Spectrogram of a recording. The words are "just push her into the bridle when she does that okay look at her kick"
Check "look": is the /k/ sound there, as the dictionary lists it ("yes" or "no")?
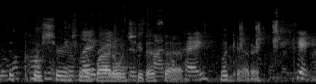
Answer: yes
